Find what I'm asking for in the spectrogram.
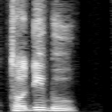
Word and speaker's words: Todibo: Todibo. Is that how you say his name? Todibo? – Oui, je parle français très bien, monsieur. Jean-Claire Todibo.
